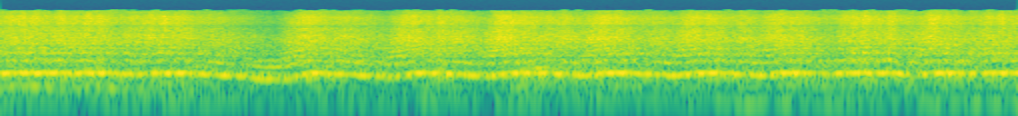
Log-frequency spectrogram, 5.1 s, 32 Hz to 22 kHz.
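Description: Kawasaki Z900 motorcycle engines revved and held at high revs in a road tunnel, the pitch wavering slightly, with a short dip about a second and a half in.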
